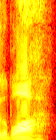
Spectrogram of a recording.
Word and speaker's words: LeBlanc: Kyle Hilliard Blake Hester Wesley LeBlanc that's that's how Wesley says it should be pronounced so I'm giving a shot uh Wesley LeBlanc LeBlanc it sounds weird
